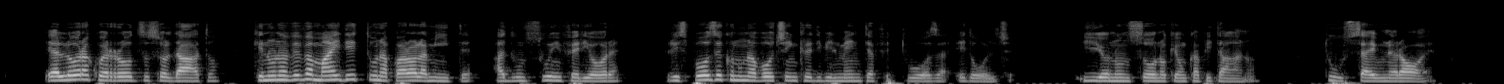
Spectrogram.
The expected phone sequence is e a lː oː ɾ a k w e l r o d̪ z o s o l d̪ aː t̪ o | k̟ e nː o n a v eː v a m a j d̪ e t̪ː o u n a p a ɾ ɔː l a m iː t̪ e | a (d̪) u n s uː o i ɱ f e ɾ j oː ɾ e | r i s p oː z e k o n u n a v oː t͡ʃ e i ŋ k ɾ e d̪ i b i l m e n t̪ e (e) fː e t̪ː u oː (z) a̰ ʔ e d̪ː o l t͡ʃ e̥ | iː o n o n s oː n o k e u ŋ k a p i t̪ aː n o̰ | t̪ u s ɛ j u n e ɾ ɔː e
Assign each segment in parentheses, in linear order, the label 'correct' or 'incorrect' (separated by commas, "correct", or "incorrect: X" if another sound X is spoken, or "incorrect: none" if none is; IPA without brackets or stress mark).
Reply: correct, incorrect: a, correct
